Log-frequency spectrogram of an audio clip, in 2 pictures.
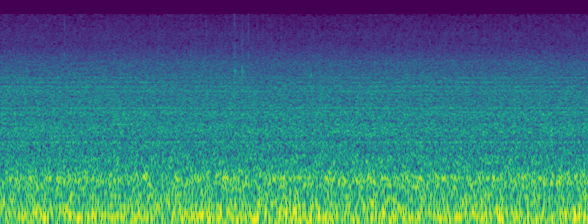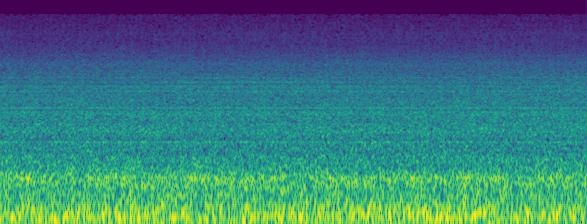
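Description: A jet airliner's engines rumble steadily while it taxis, heard from inside the cockpit.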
